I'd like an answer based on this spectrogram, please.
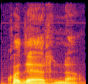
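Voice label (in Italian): "quaderna", vocabolario dialettale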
